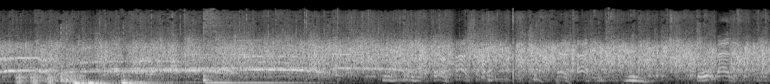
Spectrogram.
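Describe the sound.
An audience breaks into steady, dense applause that holds at an even loudness for several seconds, with some voices and a few low tones heard beneath the clapping early on.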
